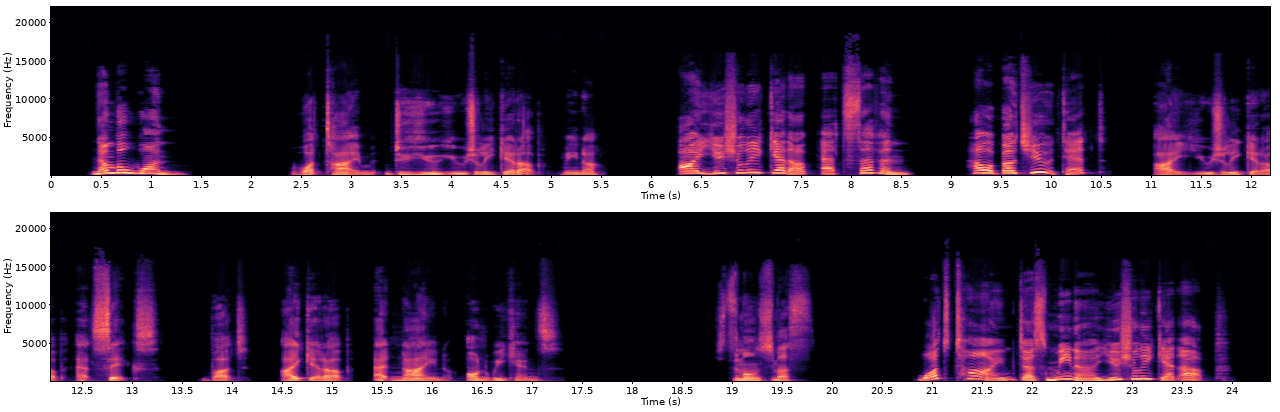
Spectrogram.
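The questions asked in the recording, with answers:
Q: What time does Mina usually get up?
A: At 7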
